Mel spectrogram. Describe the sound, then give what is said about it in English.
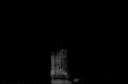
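A single short, loud cough into a microphone by a producer during a trivia game, with a blunt burst followed by a faint tail, against a quiet background hiss. “You cough right in the mic there.”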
